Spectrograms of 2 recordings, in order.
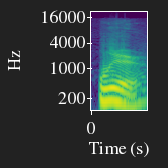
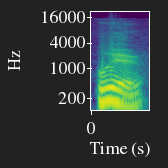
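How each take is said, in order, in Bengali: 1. এটি স্পষ্ট একটি 'র' ধ্বনি দিয়ে শেষ হয়। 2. এটি স্পষ্ট একটি 'র' ধ্বনি দিয়ে শেষ হয়।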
